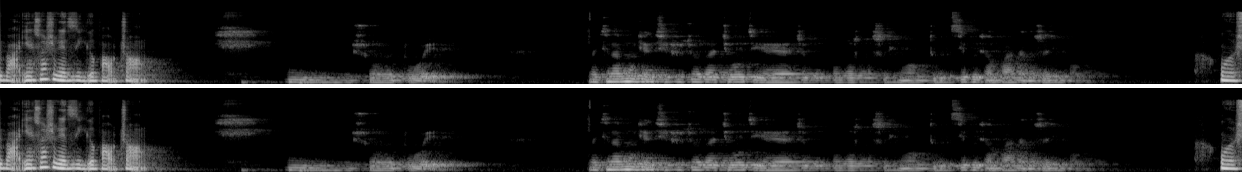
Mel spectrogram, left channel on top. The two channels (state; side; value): normal; both; correlation 0.97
